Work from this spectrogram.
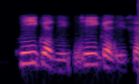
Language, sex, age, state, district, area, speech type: Punjabi, male, 30-45, Punjab, Kapurthala, urban, conversation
